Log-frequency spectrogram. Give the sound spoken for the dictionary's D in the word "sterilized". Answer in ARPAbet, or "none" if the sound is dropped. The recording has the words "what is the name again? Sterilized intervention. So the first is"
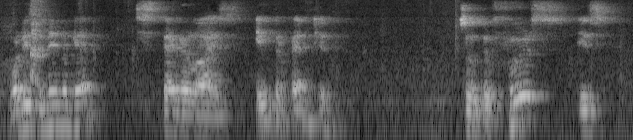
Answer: none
